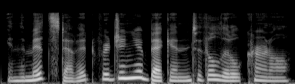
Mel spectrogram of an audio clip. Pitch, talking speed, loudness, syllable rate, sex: 195 Hz, 225 wpm, -17 LUFS, 6.5 syllables/s, female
